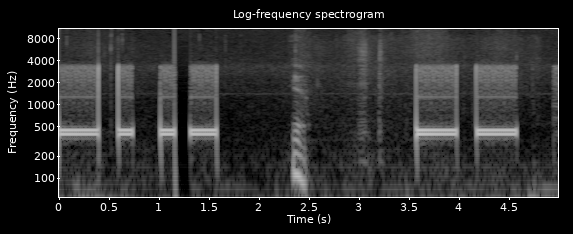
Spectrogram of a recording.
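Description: A loud electronic telephone ring: four short beeping pulses, a brief swooping noise in a pause, then two longer ringing bursts.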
